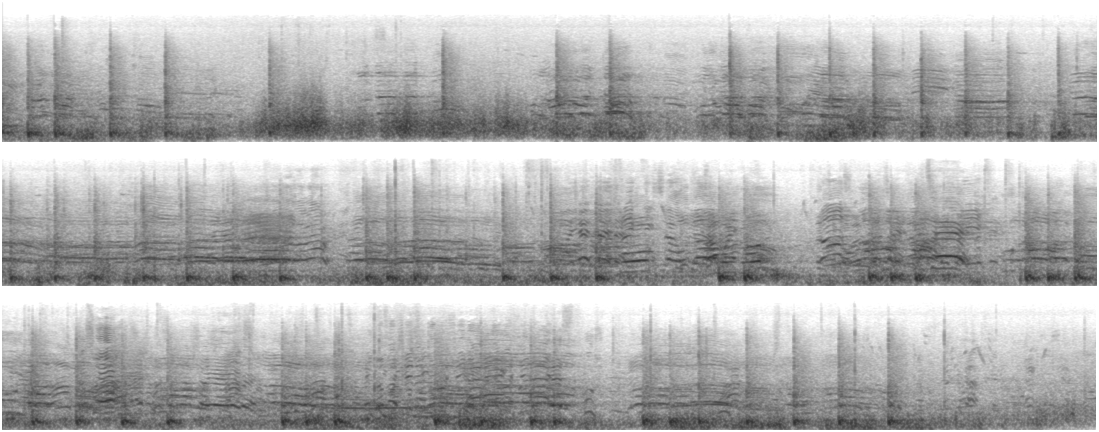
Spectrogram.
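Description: Indistinct shouting voices of players and onlookers on a football pitch, overlapping and continuous, with scattered thuds of the ball being kicked.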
